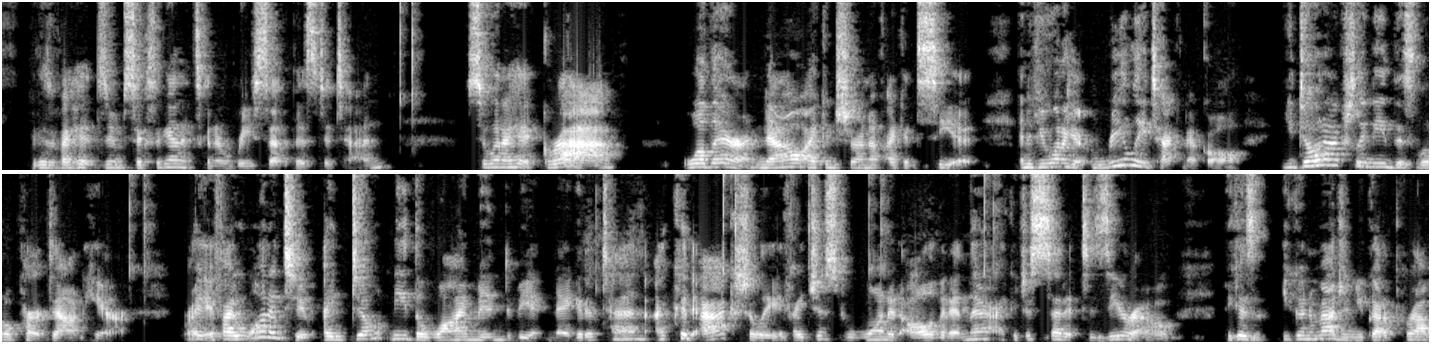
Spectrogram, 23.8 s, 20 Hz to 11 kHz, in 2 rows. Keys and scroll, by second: 17.9 Down, 18.6 Down, 20.2 0.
